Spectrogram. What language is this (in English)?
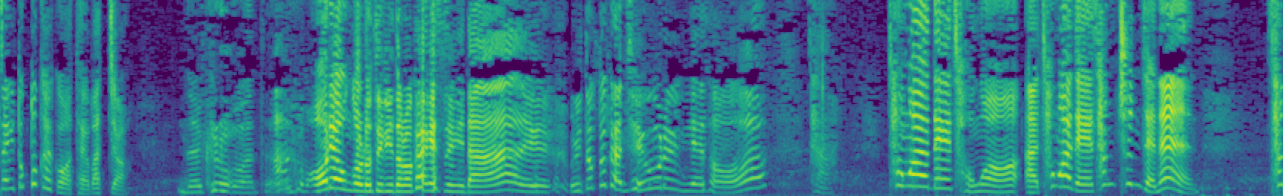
Korean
